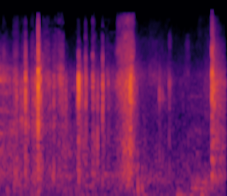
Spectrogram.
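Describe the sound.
Faint crinkles and rustles from a sheet of paper being handled, a few short, dry, papery bursts scattered across about two seconds.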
